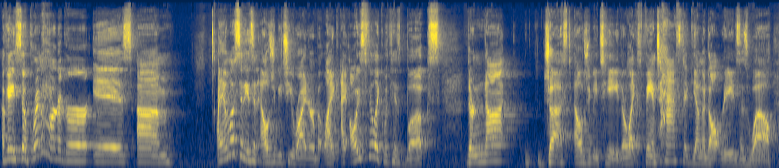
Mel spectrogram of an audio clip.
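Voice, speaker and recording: A man chatting casually to camera as a book vlogger, gushing and animated, wandering off on tangents with lots of filler words. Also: fairly high pitch, moderate pace. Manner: gushing, digressive, peppered with fillers.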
